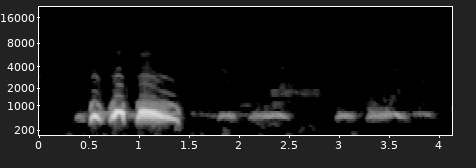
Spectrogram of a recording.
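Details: Spotted dove, small-voiced kharom pa style for attracting wild doves: a soft lead-in note, two brief arched coos and a long falling coo, then several faint, low murmured coos trailing off.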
